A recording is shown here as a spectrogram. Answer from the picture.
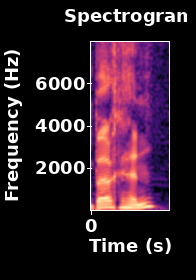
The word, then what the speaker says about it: Bergen: You're from Bergen in the Netherlands, which is... Yes. Is that how you pronounce it? – Bergen, yes.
